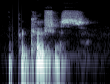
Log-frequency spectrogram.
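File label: "precocious", British English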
